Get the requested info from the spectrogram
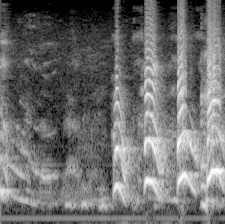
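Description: A one-year-old girl squealing and laughing: a falling squeal at the start, then short high-pitched yelps about three a second from about a second in.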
